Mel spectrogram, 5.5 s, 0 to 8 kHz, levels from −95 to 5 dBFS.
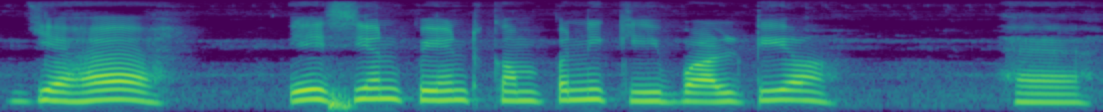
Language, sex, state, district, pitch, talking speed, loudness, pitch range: Hindi, male, Uttar Pradesh, Shamli, 205 Hz, 75 wpm, -15 LUFS, 180-220 Hz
